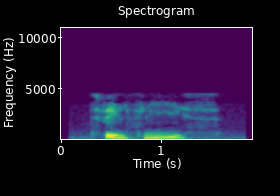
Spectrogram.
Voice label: "filzliis", alsace

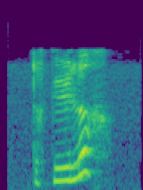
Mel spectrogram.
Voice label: "guller", alsace

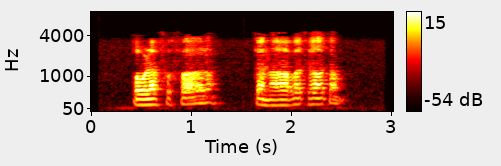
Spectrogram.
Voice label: "balleverfehle", alsace

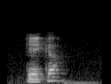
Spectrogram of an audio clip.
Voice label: "decke", alsace

